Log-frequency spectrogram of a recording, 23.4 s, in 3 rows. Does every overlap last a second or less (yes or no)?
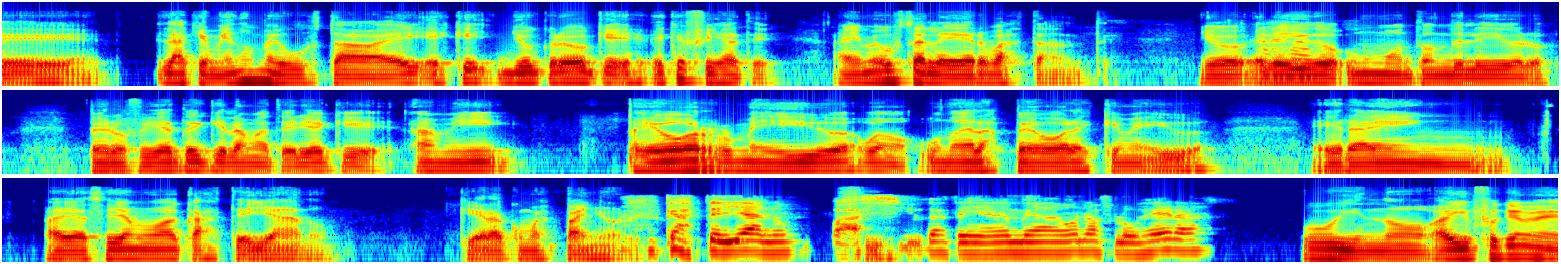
yes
